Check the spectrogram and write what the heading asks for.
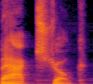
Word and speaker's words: backstroke: back 的 k 是不用发音，因为两个辅音只用发后面一个，同时 stroke 那个 tr 要浊化成 dr，就变成 backstroke，气流阻塞一下， backstroke.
